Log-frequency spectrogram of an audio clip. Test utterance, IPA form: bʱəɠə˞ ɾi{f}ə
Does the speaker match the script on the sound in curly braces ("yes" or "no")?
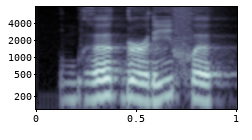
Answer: yes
